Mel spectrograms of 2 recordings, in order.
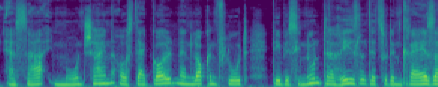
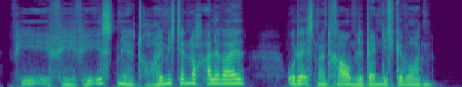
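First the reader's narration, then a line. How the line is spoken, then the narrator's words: Stammering. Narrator (German): Der stammelte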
